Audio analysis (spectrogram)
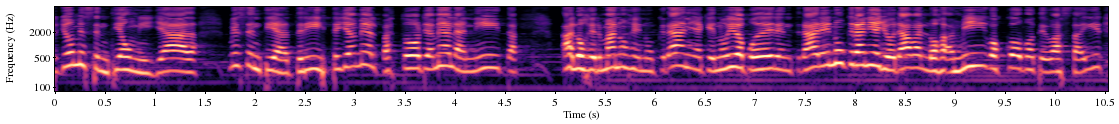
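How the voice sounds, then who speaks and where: A woman missionary, telling her story to a church in a lively way, with laughs and acted quotes. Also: high-pitched. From Chile. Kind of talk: testimony in a church service.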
